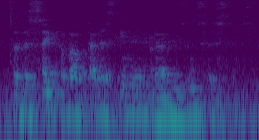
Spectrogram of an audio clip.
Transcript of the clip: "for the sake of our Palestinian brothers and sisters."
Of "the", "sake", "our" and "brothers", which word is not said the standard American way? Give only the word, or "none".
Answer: none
